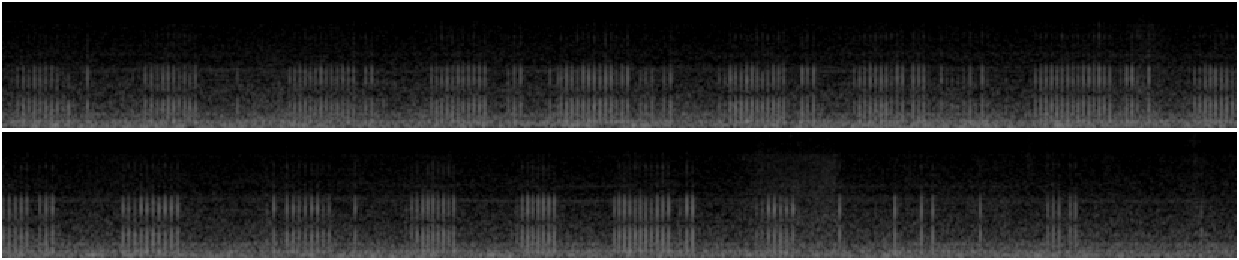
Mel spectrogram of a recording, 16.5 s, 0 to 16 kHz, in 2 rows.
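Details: Found kitty recorded in Sun City, California, 11-09-2015, purring continuously in even pulses roughly every half to three-quarters of a second, each breath a soft rasping throb over a low background hum.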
